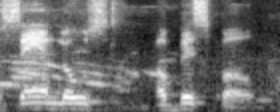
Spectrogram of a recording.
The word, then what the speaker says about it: San Luis Obispo: San Luis Obispo. Did I say it right, Jaquetta? Hey, Jaquetta, did I say it right? San Los. Oh, San Luis Obispo.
